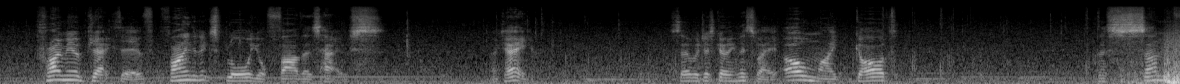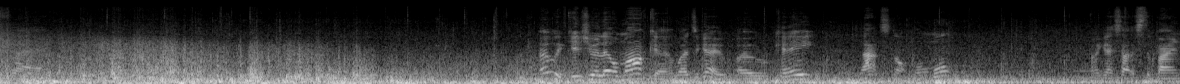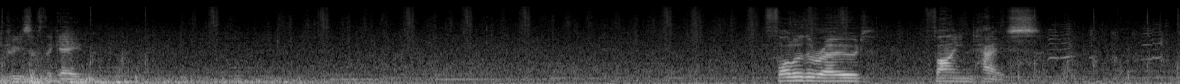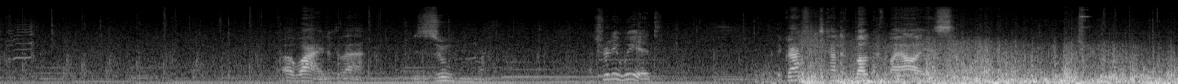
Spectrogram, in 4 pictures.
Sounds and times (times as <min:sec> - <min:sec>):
Music: 0:00.0 - 0:47.1
Outside, rural or natural: 0:00.0 - 0:47.1
Speech: 0:04.9 - 0:05.4, 0:11.0 - 0:12.3, 0:17.2 - 0:21.4, 0:22.7 - 0:24.5, 0:31.3 - 0:32.4, 0:33.0 - 0:34.0, 0:38.2 - 0:40.3, 0:43.2 - 0:45.0.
